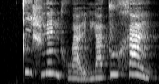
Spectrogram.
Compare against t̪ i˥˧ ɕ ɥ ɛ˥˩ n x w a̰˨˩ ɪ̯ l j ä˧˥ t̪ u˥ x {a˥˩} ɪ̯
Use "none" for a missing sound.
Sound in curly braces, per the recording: a˥˩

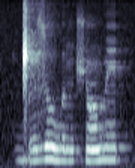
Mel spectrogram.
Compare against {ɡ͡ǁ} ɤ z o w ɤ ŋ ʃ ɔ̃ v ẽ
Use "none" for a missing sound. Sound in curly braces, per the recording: ɡ͡ǁ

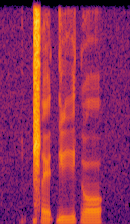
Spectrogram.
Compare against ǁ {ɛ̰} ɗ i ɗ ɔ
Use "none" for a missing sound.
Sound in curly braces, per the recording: ɛ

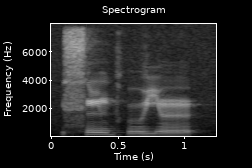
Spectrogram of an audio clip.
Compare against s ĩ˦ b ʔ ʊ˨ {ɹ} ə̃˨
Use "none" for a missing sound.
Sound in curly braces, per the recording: j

